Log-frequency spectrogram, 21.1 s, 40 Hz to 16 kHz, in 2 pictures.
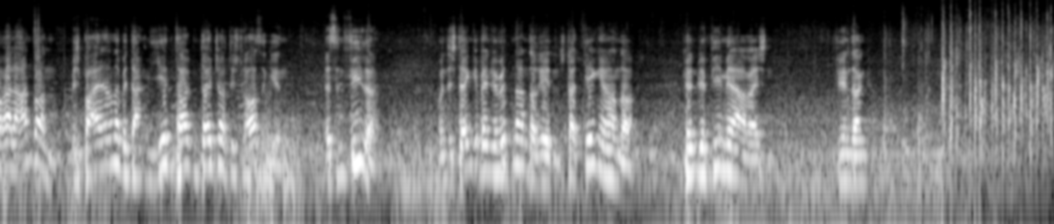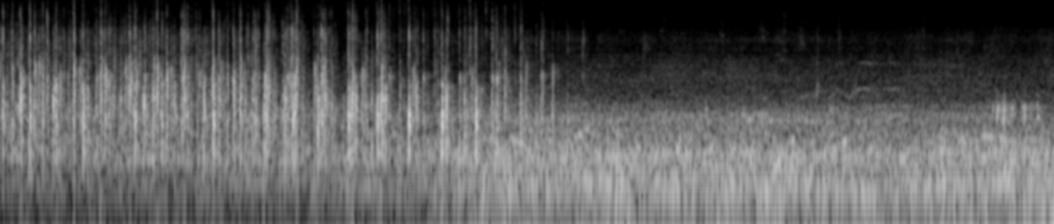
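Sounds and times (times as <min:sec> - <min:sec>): low street background: 0:00.0 - 0:21.0
applause with hand claps: 0:09.2 - 0:16.5.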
